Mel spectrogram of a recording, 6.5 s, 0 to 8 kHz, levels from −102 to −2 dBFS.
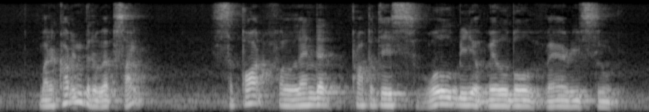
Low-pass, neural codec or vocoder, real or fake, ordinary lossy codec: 7.2 kHz; codec, 16 kHz, 16 kbps, FunCodec, trained on Chinese and English, 50 frames a second; fake; none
